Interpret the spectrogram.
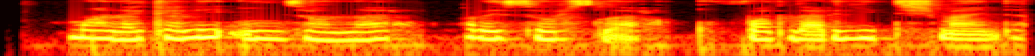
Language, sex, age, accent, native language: Uzbek, female, 19-29, Navoiy, Uzbek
